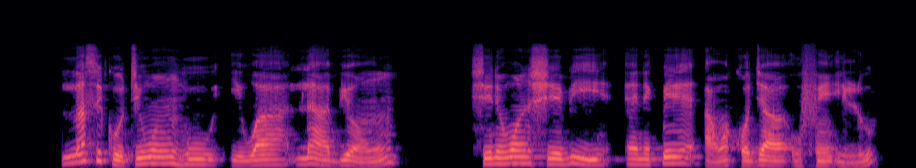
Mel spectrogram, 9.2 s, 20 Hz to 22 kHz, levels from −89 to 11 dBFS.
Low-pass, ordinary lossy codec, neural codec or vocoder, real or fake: none; none; none; real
